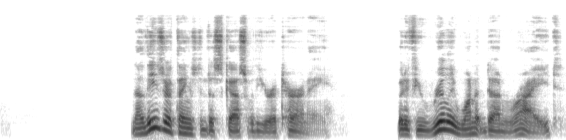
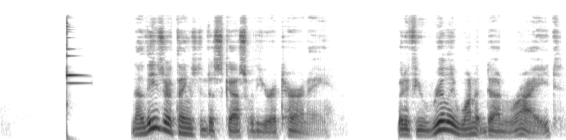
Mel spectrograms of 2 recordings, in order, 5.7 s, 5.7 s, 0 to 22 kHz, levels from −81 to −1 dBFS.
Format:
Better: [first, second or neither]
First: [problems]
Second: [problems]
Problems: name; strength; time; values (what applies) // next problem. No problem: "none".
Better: first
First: none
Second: clattering dishes; loud; at 0.5 s; peak 4 dB above the speech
